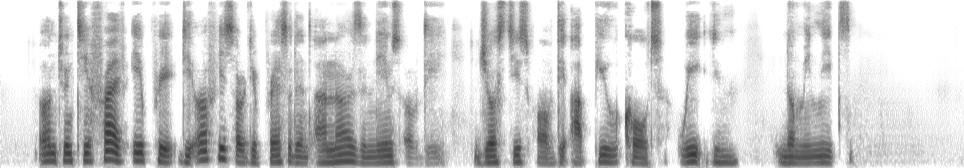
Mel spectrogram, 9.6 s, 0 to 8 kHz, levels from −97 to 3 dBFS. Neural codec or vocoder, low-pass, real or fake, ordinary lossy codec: codec, 16 kHz, 1 kbps, X-Codec, WavLM features, trained on Multilingual LibriSpeech; none; fake; none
